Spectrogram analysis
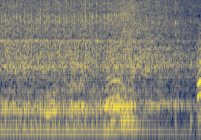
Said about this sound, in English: Yeah, and I'm not talking about, like, who gets what costume or who gets to polish the chainsaw.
